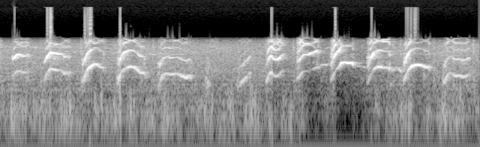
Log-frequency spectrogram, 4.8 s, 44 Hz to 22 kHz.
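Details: Three-week-old Border Collie puppies, 24 days old, in a whelping box during a play session, fussy because hot and tired; rapid high whines and yelps with arching, rising-then-falling tones, overlapping from several pups, over soft rustling.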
